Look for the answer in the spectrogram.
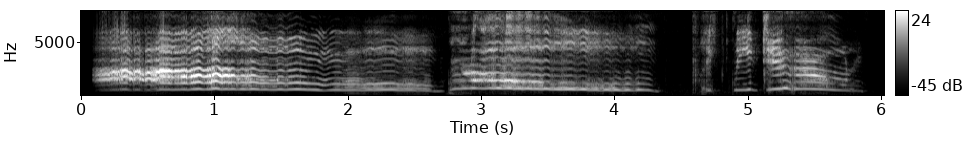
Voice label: Male Beg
